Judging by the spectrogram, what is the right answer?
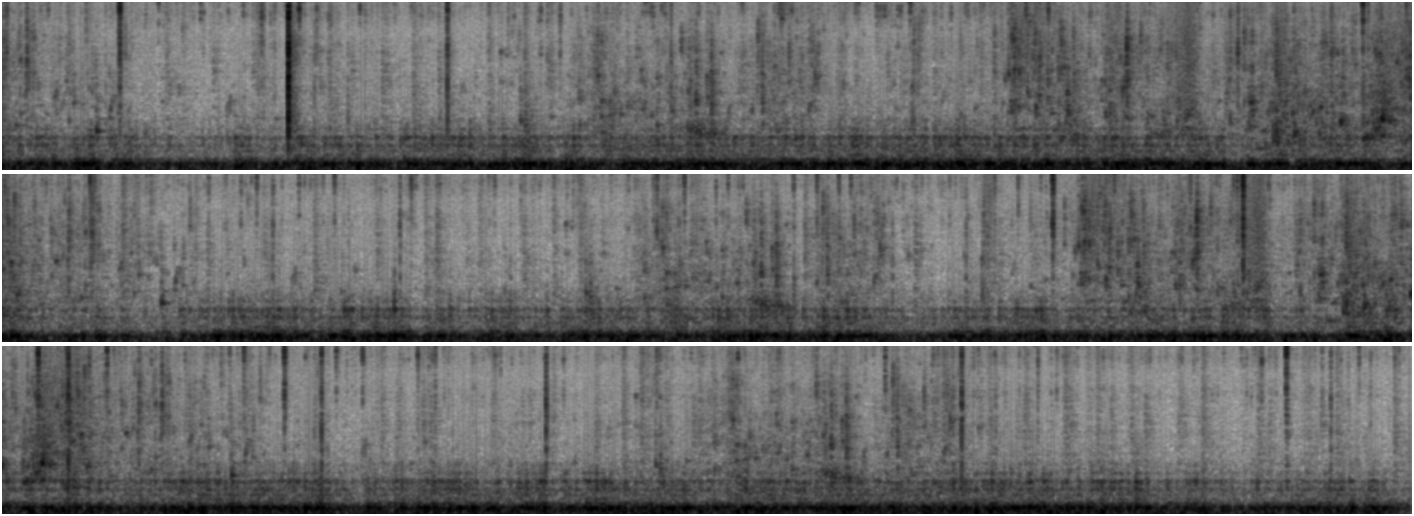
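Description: Water trickling and splashing by hand in a basin during a bath, with scattered light clicks over a steady low rumble.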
